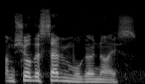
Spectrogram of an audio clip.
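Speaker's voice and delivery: ordinary talk, nothing marked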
